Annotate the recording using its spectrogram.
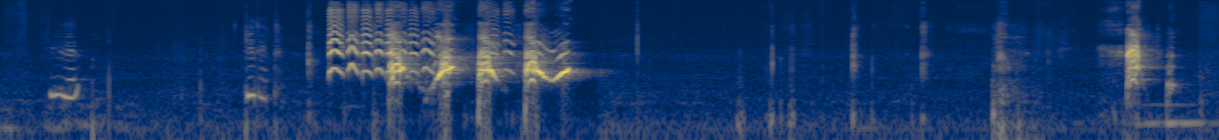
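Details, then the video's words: Three-month-old female Shih Tzu puppy howling at a squeaky toy: a few short, soft whines, then about two and a half seconds of wavering, quavering howls in rapid pulses, followed by quiet ticks and a sharp squeak near the end. "Shih Tzu Puppy Howls Like a Wolf"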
